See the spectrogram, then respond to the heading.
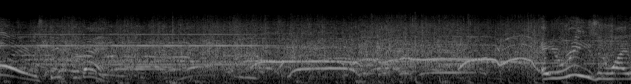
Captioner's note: cheers and applause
